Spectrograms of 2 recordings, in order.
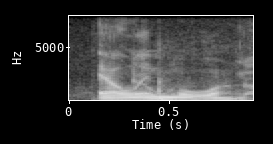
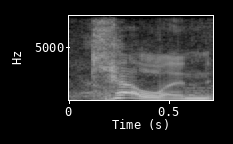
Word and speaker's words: Kellen: Ellen Moore. Ellen Moore. Not Kellen. She mispronounced the man's name.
